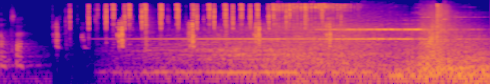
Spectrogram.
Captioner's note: clocks ticking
